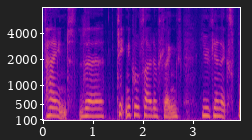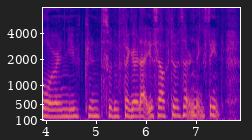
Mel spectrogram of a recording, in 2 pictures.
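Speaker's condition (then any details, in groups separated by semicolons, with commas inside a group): Cerebral palsy; cerebral palsy since childhood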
